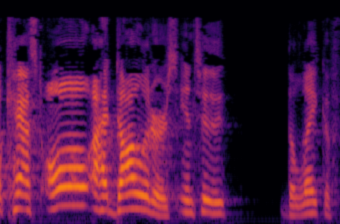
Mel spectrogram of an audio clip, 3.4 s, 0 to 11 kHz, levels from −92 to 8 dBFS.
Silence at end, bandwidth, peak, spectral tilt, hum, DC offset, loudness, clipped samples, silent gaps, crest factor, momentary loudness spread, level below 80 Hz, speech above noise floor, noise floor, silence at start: 0.1 s; 8.8 kHz; -6 dBFS; -4 dB/octave; none; under 0.1%; -23 LUFS; under 0.1%; none; 20 dB; 12 LU; -72 dBFS; 45 dB; -69 dBFS; 0 s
